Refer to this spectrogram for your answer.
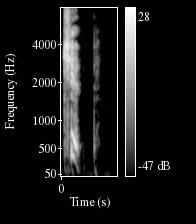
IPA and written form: tʃɪp (CHIP)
